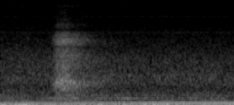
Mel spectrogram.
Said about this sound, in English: the best thing to do is take a deep breath, an inhale, and an exhalation,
